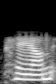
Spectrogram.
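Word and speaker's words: Pamm: So my name is Pam, and it's spelled with two M's.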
